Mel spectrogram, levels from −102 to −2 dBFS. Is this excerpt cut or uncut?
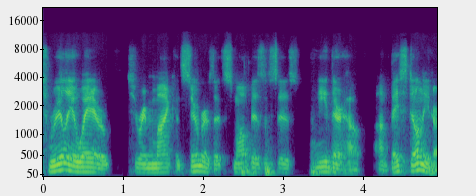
cut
